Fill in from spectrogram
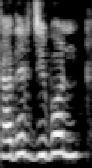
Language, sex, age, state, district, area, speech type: Bengali, female, 18-30, West Bengal, Uttar Dinajpur, urban, spontaneous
